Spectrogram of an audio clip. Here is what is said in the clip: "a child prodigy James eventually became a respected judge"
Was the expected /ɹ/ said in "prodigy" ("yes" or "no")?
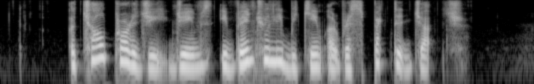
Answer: yes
